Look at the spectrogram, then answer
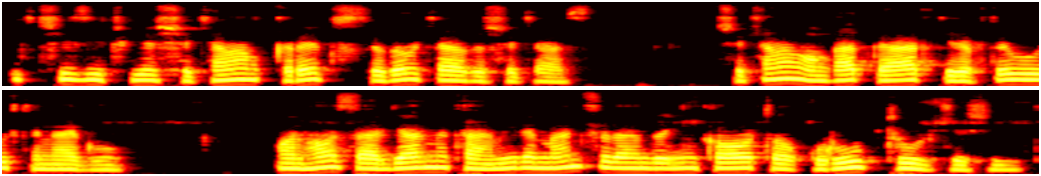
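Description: A man voicing a large, weary truck that tells its story in a slow, thoughtful way, as a storybook character. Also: fairly high pitch, dry recording, lightly acted. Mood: musing. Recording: dry, dull lo-fi recording.

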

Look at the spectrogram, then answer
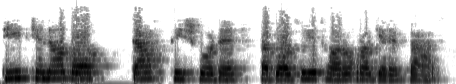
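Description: A woman narrates a novel in a steady, measured reading voice. Her pitch sits fairly high for a woman. The recording is dull and lo-fi, lacking clarity in the top end. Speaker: audiobook narrator. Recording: muffled lo-fi audio.

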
